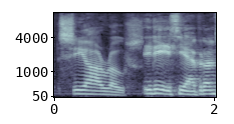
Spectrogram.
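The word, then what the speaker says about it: Sigur Rós: and so following that would be uh cigaros CR Roose that's how it's pronounced CR Roose it is yeah but I'm still going to say cigar Ross just cuz you know we're we're English Tom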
